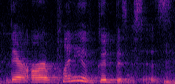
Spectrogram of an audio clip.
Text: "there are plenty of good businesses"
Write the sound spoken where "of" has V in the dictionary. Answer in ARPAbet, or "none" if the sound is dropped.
V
